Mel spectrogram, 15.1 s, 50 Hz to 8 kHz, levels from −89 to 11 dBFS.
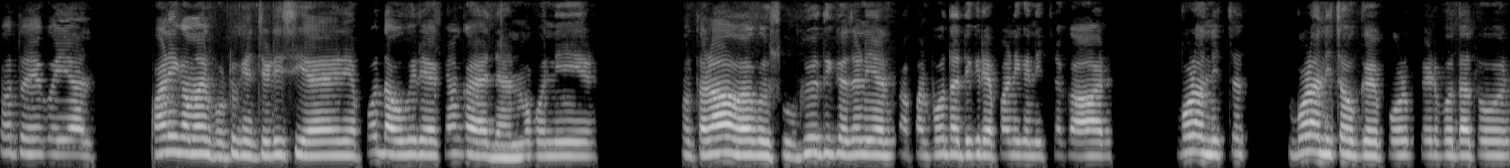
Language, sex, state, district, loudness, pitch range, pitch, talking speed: Rajasthani, male, Rajasthan, Churu, -18 LUFS, 205-225 Hz, 210 Hz, 195 wpm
